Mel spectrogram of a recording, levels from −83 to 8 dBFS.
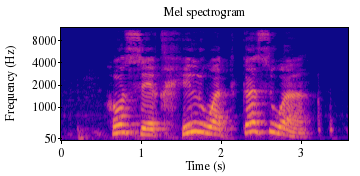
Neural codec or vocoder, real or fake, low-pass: none; real; 10.8 kHz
